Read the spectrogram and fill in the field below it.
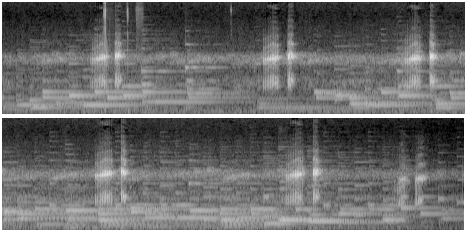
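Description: A cururu toad by a riverbank croaks in short bright bursts roughly every two seconds, each call standing out over sustained tonal, musical-sounding notes; no one speaks.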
